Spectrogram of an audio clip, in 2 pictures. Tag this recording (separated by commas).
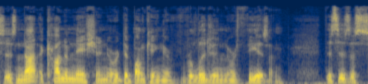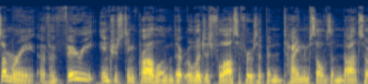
Speech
